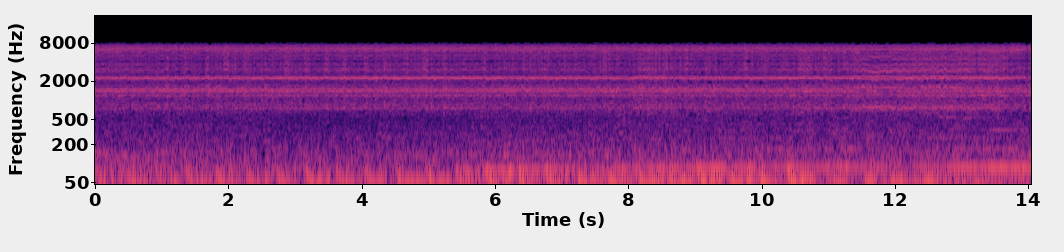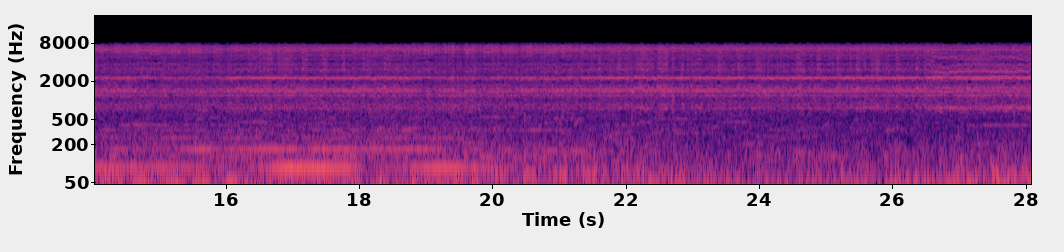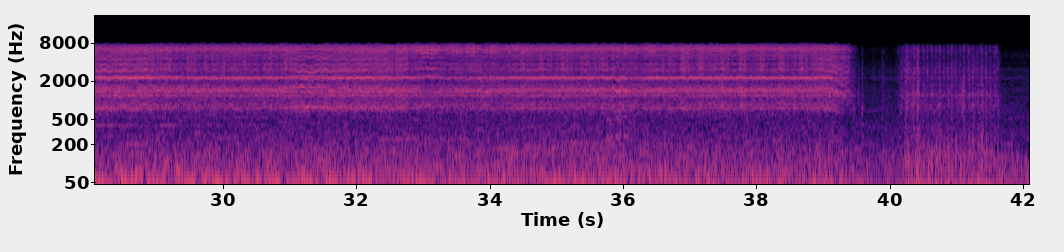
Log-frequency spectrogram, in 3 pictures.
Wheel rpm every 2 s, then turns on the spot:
200, 200, 200, 200, 200, 200, 200, 200, 200, 200, 200, 200, 200, 200, 200, 200, 200, 200, 200, 150, 40.
40-42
